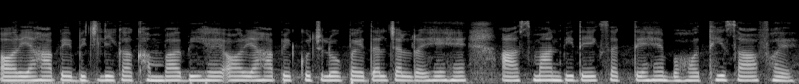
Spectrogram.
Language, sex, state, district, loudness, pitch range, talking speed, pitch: Hindi, female, Haryana, Charkhi Dadri, -15 LUFS, 185-195 Hz, 195 wpm, 190 Hz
